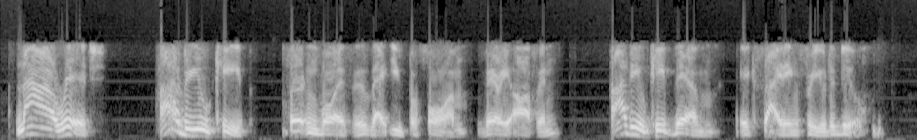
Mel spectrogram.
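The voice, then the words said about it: Deep-voiced Morgan Freeman impression. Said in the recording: “That's pretty good. Huh? Morgan Freeman, boy, you got to have a deep voice to do him.”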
